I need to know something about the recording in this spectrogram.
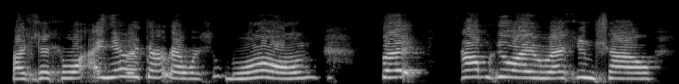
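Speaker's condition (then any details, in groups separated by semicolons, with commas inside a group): Cerebral palsy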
